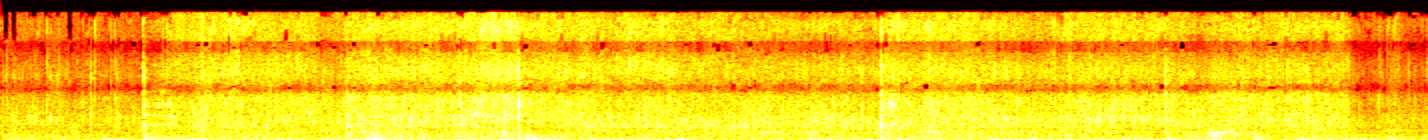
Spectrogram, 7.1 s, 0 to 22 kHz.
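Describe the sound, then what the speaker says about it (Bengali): Rui fish curry sautéing with cumin and chili powder, a loud, continuous frying sizzle with a few stirring knocks against the pan, close and without talk. "3 চামচের মতন জিরের গুঁড়ো দিলাম, দিয়ে একটু কষিয়ে নেব।"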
